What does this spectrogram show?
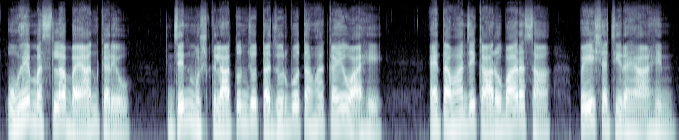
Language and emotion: Sindhi, neutral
